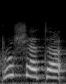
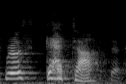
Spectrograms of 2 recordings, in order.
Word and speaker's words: bruschetta: favorite simple italian dishes bruschetta not bruschetta it's bruschetta simply grilled bread that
